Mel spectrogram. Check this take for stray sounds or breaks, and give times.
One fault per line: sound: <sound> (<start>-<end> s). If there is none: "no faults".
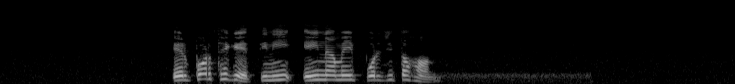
no faults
